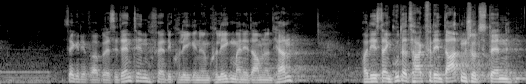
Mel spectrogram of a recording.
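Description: A middle-aged man speaks calmly into a microphone in a large hall.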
